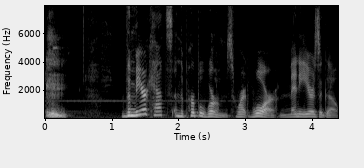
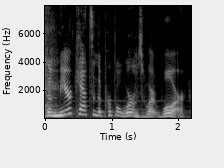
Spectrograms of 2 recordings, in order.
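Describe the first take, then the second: First: It is read in a grave, serious voice. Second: It is read in a casual, ordinary voice.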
